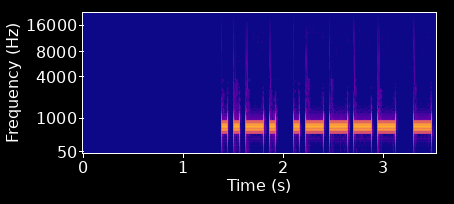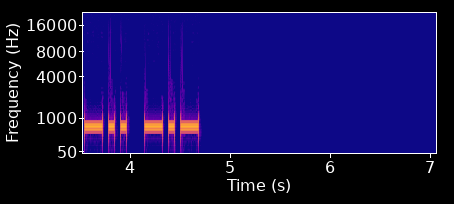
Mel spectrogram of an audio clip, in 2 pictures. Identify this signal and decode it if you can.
Morse code, heard as a keyed tone, about 21 wpm, 700 Hz. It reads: F1ZK
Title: DXCC-100 Call Signs - 4 Characters - 20wpm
